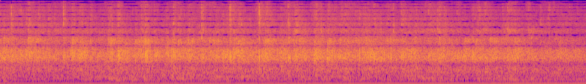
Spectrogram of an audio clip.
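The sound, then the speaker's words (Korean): A church audience claps together in sustained, dense applause for a special offering given by the newly appointed church officers, a steady wash of many overlapping claps that holds at an even loudness for several seconds without a voice over it. “큰 박수 해주시기 바랍니다.”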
